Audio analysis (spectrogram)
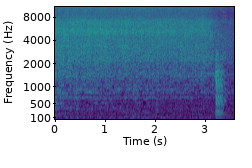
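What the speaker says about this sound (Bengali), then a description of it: "এই পেঁয়াজটা আমি এর মধ্যে দিয়ে দেব।" Two medium chopped onions hitting hot oil and sizzling loudly and steadily in a pan, a dense frying hiss close by that eases slightly near the end after a brief clink.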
